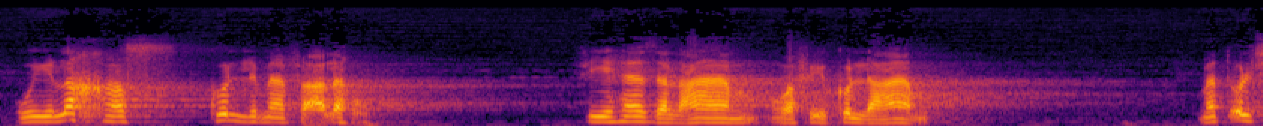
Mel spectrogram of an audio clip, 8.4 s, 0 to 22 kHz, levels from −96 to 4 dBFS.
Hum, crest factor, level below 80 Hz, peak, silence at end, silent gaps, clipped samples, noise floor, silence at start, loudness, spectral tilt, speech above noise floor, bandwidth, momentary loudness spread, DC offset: none; 18 dB; -58 dBFS; -2 dBFS; 0 s; none; under 0.1%; -58 dBFS; 0.1 s; -18 LUFS; -8 dB/octave; 41 dB; 6.2 kHz; 15 LU; under 0.1%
